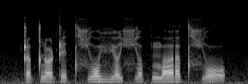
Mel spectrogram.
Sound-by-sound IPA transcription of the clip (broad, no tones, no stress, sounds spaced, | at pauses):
ʈ ʌ t ɳ ɔ ʈ i t ç o vʲ ɔ ç ɔ t n̪ ʌ ɾ ʌ t ç o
